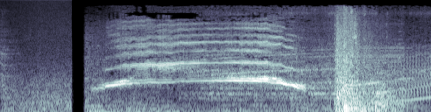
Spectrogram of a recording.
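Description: A person's high-pitched scream, held for about two seconds and falling away at the end, followed by a loud crash.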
